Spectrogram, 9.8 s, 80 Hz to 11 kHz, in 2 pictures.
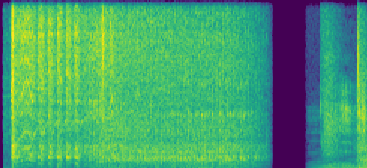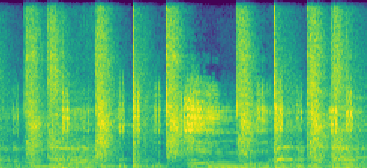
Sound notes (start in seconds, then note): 0.1 ignition turning; 0.2 engine rumbling; 4.3 steady rock music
